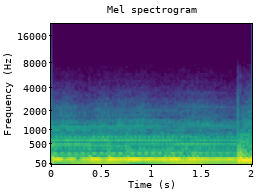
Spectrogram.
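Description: Background music: a deep, sustained synth drone with held tones, a new chord coming in just before the end.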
